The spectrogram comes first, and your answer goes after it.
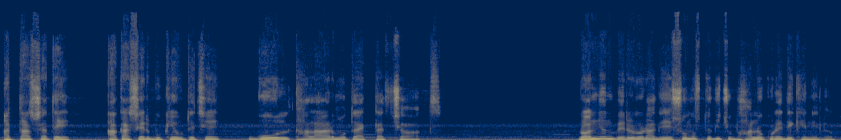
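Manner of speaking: ordinary delivery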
